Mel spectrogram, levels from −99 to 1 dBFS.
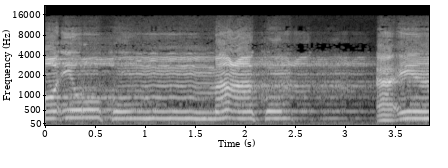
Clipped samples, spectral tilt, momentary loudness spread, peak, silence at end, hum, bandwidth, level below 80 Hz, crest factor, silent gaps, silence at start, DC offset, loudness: under 0.1%; -1.5 dB/octave; 15 LU; -4 dBFS; 0 s; none; 15.5 kHz; -58 dBFS; 16 dB; none; 0 s; 0.2%; -18 LUFS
